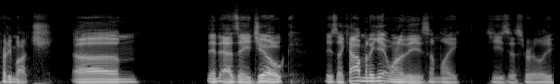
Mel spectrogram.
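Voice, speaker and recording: At a moderate pace and with long, frequent pauses, a man talks at a medium pitch with ordinary pitch variation, in a very clean recording with a silent background. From Metro Detroit, Michigan. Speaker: podcast guest. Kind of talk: casual chat.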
